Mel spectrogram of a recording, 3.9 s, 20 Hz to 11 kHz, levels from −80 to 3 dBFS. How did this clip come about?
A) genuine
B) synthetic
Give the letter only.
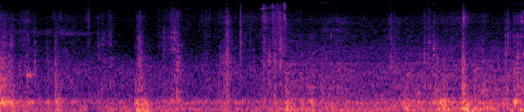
A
